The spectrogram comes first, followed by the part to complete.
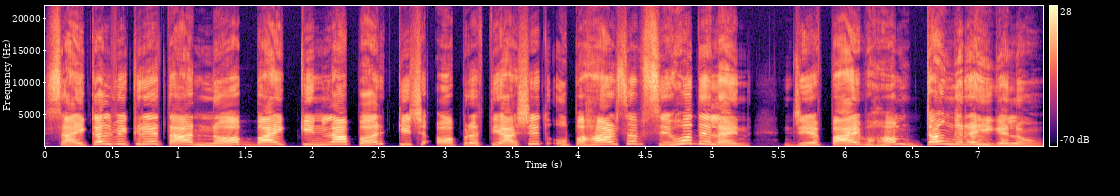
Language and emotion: Maithili, surprised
